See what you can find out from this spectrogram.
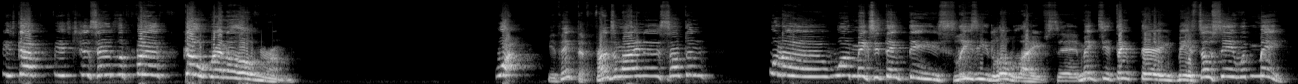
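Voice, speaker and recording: A woman's voice: extremely high pitch, sing-song, moderate pace, fairly bright tone, reverberant, exaggerated voice. A woman acting an agitated, stammering wiseguy man with a vacuum for a face, recording radio drama lines. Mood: defensive, annoyed. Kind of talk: radio drama line takes, gangster-movie wiseguy delivery.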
